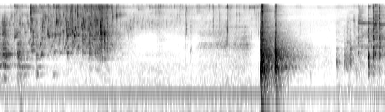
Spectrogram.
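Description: Warm water, one cup, is poured into a bread machine pan with a soft splash and trickle, followed by a sharper clatter and brief knocks of handling at close range, with a low steady hum beneath.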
